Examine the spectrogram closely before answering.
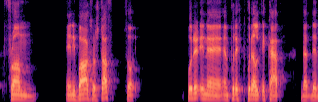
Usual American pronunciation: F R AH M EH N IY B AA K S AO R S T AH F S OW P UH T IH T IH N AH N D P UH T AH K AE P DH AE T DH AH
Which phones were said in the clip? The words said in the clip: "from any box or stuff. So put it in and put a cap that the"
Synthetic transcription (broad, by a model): F R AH M EH N IY B AA K S AO R S T AH F S OW P UH T IH T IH N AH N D P UH T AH K AE P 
